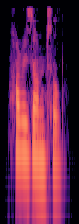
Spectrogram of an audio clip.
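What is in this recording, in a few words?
"horizontal", British English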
